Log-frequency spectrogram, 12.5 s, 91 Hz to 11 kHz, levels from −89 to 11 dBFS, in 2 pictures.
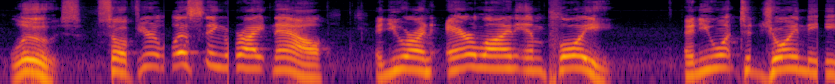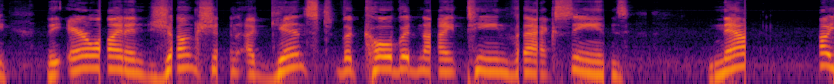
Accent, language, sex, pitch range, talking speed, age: American, English, male, 170-210 Hz, 135 wpm, 40-59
